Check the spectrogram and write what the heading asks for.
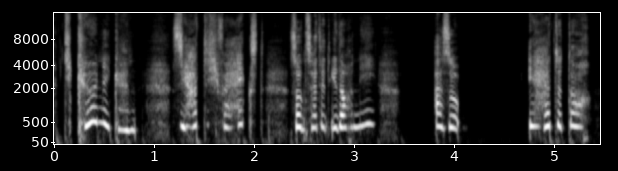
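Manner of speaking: hohe, gehetzte Stimme einer verängstigten jungen Dienerin; drängend, voller Angst, hoch gesprochen; ängstliche Magd. A narrator's reading. Merle voiced high. (verängstigte junge Dienerin, drängend)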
